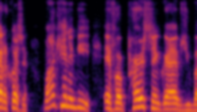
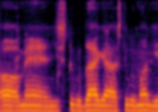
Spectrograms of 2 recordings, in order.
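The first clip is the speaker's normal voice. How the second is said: mock little laugh while talking, lower; 6 semitones lower than usual. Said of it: "use this little, you know what I'm saying, laugh".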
